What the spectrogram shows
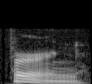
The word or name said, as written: fern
